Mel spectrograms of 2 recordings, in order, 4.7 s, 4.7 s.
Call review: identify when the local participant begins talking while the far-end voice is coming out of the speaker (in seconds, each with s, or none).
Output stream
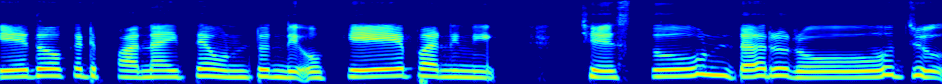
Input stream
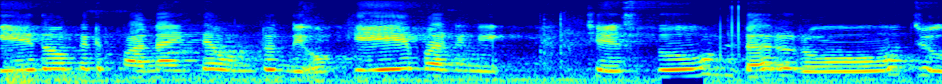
none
